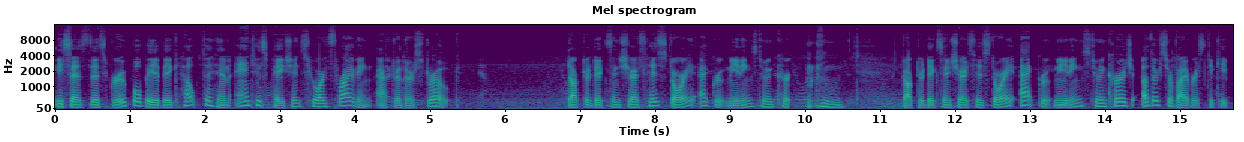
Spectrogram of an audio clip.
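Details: Adult male narrator; Typical speech.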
